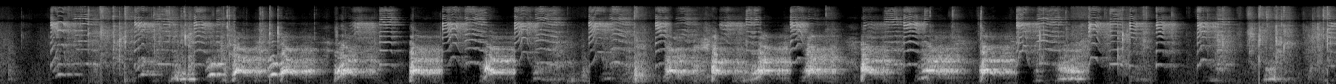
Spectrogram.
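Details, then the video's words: Several dogs barking in dense, overlapping bursts, the sharp barks coming rapidly one after another with a few higher yips mixed in, and almost no pause across the whole stretch. "собаки лают"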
